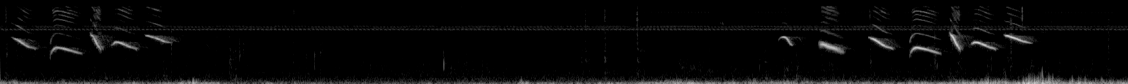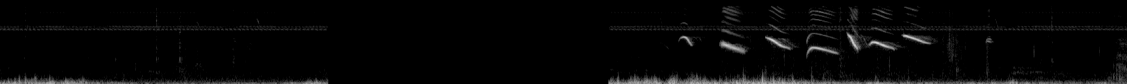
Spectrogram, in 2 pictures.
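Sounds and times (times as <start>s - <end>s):
continuous high hum: 0.0s - 14.6s, 17.4s - 22.5s
green-winged saltator whistling descending notes: 0.1s - 1.8s, 7.8s - 10.4s, 18.0s - 20.6s.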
